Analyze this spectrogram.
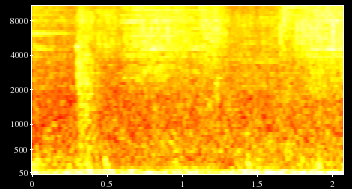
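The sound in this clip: A train runs on its rails, a steady low rumble with a rhythmic clickety-clack of the wheels throughout and no voices.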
